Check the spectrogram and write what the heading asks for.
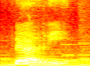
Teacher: Ciri-cirinya hidup, oral, apikodental, plosif.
